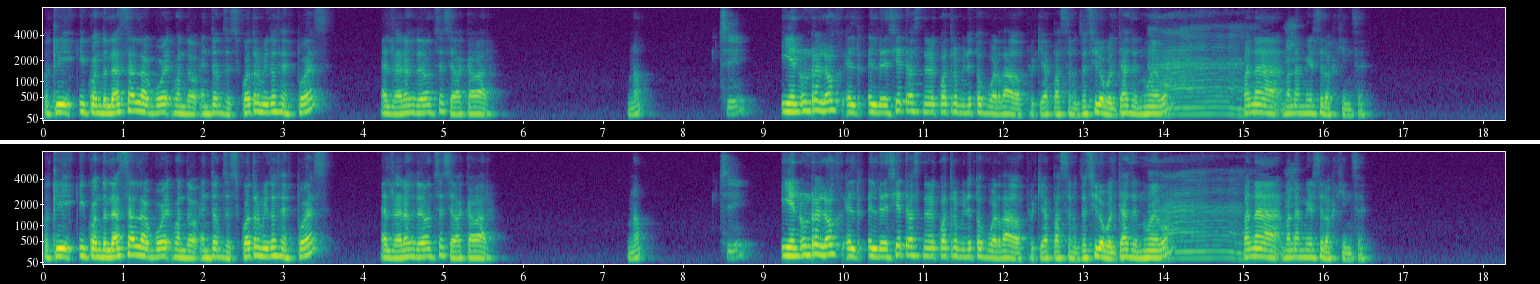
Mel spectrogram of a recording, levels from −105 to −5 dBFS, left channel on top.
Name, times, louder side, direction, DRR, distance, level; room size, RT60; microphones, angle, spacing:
voice 1, 0.0-3.5 4.2-5.6 7.3-7.5 9.2-14.1 15.0-16.5, right 2 dB, 25° right, 0.3 m, -20 dB
voice 2, 8.5-8.8 13.8-15.2 15.5-15.7, equal, 25° left, 2.3 m, -36 dB
13.0 x 4.9 x 4.9 m
head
